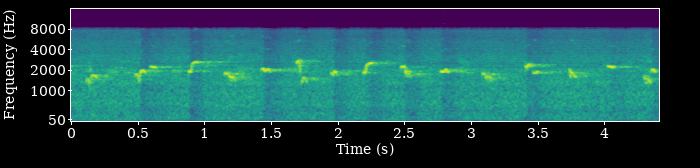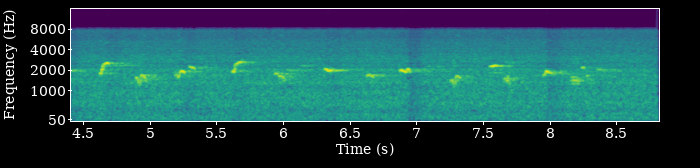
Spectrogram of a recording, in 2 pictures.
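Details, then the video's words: Yellow-vented bulbul in full vigorous song: a fast, continuous run of short chirpy whistled phrases, rising and falling, about three to four notes per second, over steady background hiss. "trucuk gacor"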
